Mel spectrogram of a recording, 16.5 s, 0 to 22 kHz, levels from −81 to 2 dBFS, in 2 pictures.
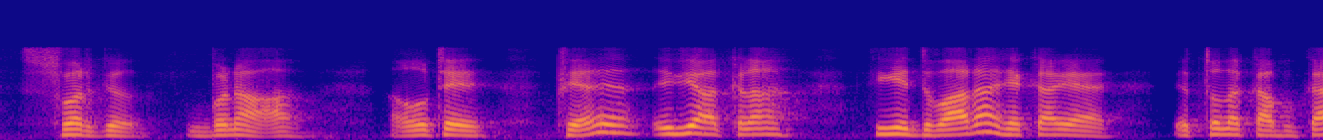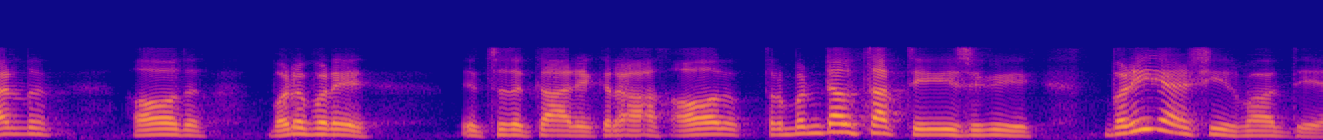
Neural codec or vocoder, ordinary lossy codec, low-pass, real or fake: codec, 16 kHz, 0.3 kbps, FocalCodec; none; 5.4 kHz; fake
